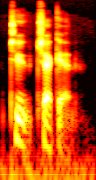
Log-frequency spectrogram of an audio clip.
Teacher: This happens because to isn't stressed here. The stress is on check, to check in.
